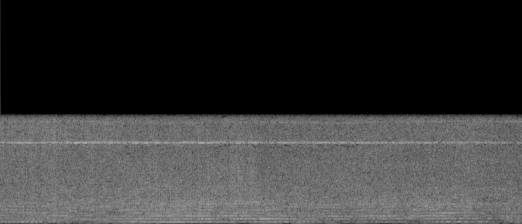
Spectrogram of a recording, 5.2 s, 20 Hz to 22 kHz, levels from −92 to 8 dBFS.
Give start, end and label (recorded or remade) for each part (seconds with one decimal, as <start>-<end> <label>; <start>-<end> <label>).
0.0-5.2 recorded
